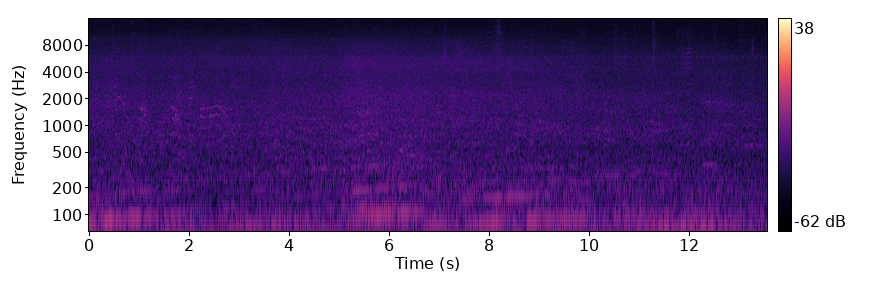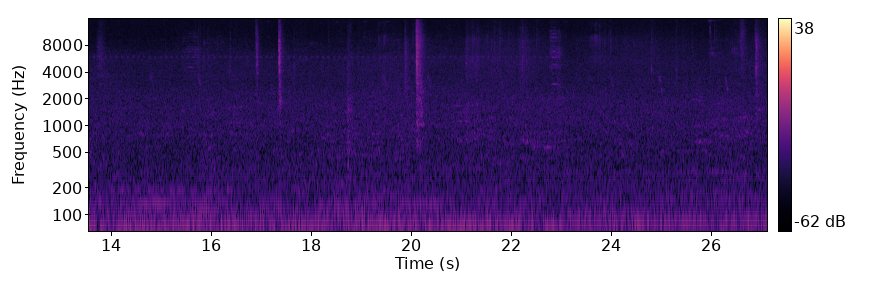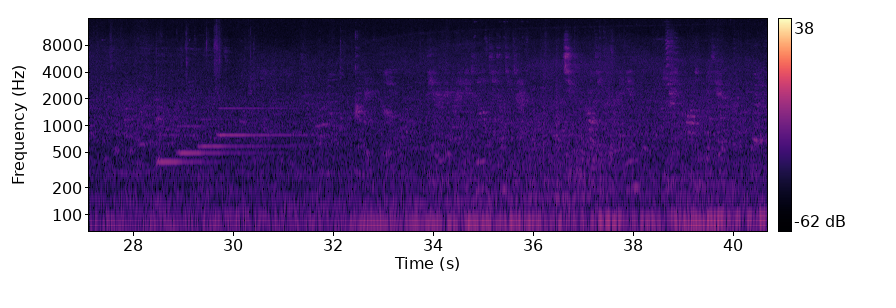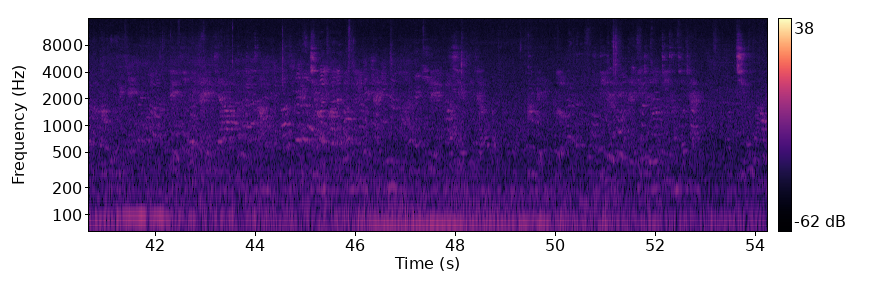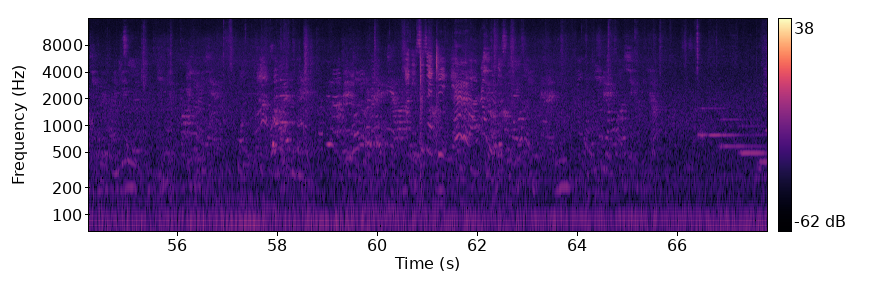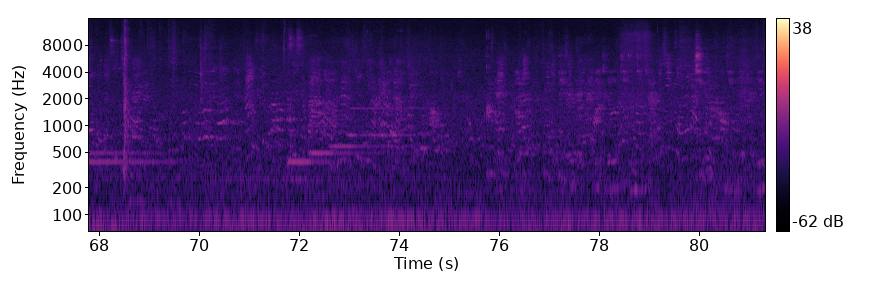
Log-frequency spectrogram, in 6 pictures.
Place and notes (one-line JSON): {"title": "Zuoying Station - Waiting", "date": "2012-03-03 15:51:00", "description": "in the Station platforms, Station broadcast messages, Train traveling through, Rode NT4+Zoom H4n", "latitude": "22.68", "longitude": "120.29", "altitude": "6", "timezone": "Asia/Taipei"}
